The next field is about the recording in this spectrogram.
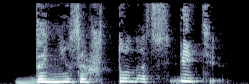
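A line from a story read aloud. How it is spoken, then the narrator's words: Rocket exclaiming. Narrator (Russian): воскликнула ракета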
